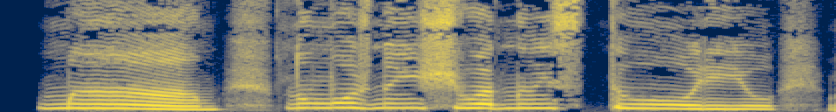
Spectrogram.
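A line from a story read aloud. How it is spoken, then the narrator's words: Pleading. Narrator (Russian): взмолилась Мари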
